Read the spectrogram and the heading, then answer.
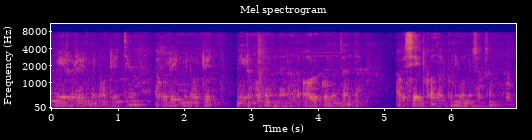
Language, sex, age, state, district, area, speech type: Nepali, male, 60+, West Bengal, Kalimpong, rural, spontaneous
